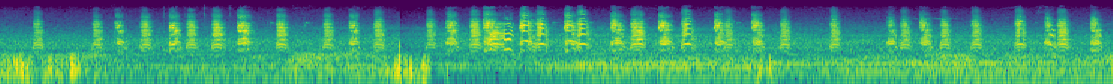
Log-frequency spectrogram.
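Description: Greylag geese honking: a long run of short, rapid honks, about three or four a second, thinning briefly about ten seconds in before picking up again.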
